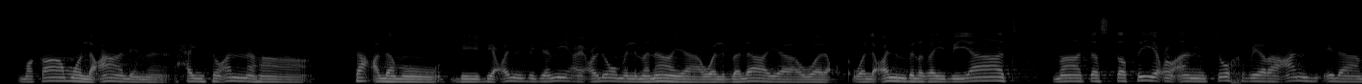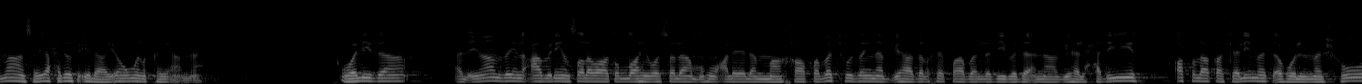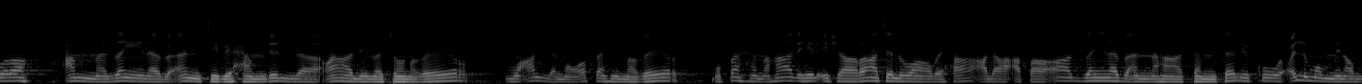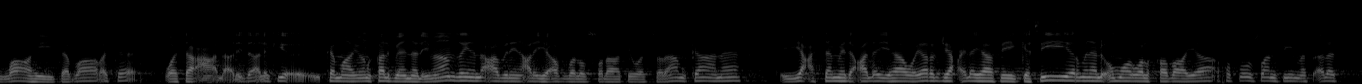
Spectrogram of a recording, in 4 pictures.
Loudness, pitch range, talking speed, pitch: -44 LUFS, 125-155 Hz, 100 wpm, 140 Hz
